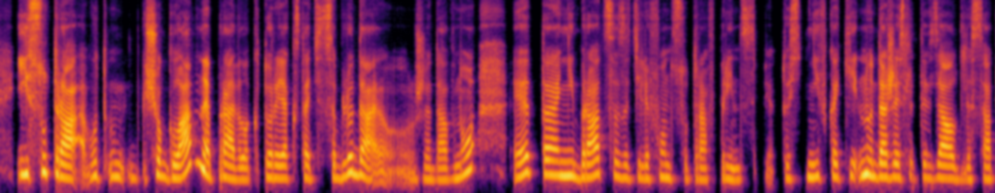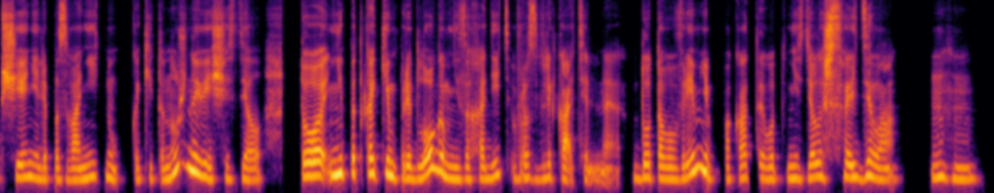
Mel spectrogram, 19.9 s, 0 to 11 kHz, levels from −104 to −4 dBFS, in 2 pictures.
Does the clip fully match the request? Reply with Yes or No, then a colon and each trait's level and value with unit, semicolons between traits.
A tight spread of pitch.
No: average, 3.7 semitones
